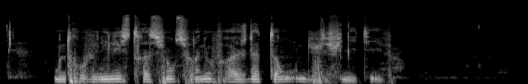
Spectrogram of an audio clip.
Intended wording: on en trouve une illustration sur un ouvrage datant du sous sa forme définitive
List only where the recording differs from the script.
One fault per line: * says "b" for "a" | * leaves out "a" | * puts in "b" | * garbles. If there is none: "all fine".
* leaves out "en"
* leaves out "sous sa forme"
